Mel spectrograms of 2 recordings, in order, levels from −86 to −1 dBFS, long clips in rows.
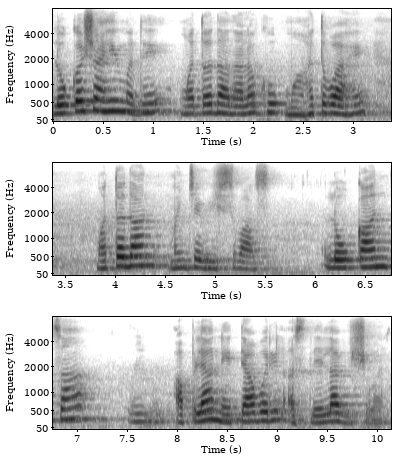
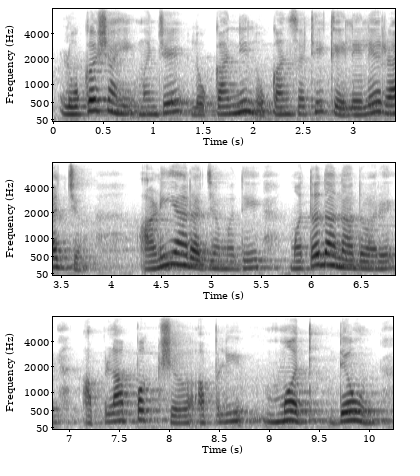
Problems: none marked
